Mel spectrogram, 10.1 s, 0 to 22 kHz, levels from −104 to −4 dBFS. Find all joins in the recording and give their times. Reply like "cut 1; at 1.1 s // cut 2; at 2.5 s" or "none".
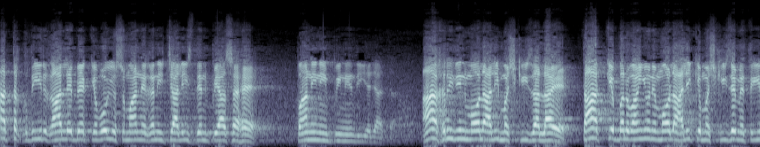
none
